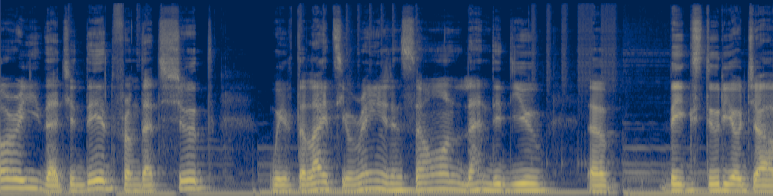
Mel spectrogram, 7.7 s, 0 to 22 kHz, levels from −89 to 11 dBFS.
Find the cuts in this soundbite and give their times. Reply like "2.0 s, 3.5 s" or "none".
none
